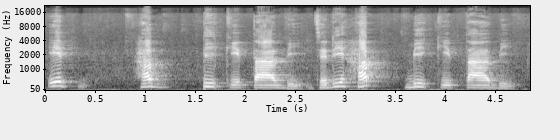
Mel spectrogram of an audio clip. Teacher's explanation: jadi nggak usah di Qalqalah kan dia langsung masuk ke huruf setelahnya seperti ada tasydidnya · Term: idgham mutamatsilain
